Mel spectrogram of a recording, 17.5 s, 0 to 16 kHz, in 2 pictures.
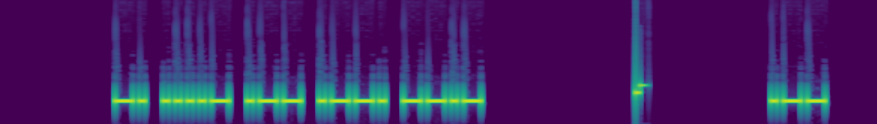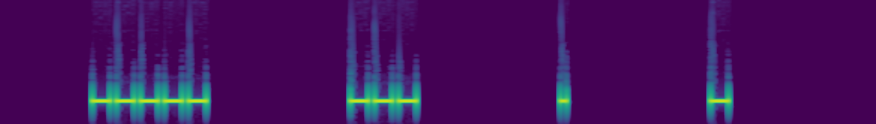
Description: Morse code, heard as a keyed tone, about 20 wpm, spaced as for 9 wpm, 700 Hz. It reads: N4WPQ W0OET
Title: USA Call Signs - 5 Characters - 8x Character Spacing - 20wpm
